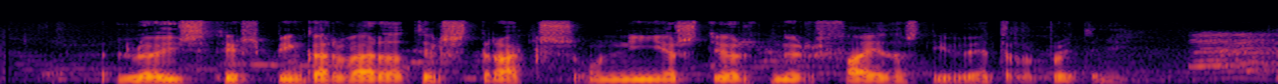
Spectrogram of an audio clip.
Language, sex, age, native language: Icelandic, male, 20-29, Icelandic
